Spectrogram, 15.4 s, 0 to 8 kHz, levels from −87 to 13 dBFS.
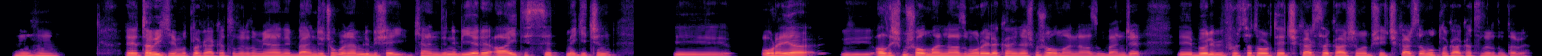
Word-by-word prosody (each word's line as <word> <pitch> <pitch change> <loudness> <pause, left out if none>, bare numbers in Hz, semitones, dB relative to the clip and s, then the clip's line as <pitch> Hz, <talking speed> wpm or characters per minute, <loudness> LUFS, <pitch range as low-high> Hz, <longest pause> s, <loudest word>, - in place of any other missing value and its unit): Hı 150 - -4
hı. 135 -2 -3 0.7
Eee, 155 -1 +3
tabii 165 +1 +6
ki. 135 -4 -2
Mutlaka 135 -3 -1
katılırdım. 125 0 -5
Yani, 135 +1 -1
bence 135 0 0
çok 155 +3 -3
önemli 155 +3 +1
bir - - -3
şey. 145 -1 -2
Kendini 150 +1 -2
bir 150 - 0
yere 155 +2 +4
ait 150 +1 +2
hissetmek 165 +3 -4
için, 180 +2 -4 0.6
eee, 150 -2 -4 0.3
oraya, 155 +4 +5 0.2
iii, 145 -1 -6
alışmış 155 +5 +2
olman 135 -4 +5
lazım, 130 +1 0
orayla 145 +2 +4
kaynaşmış 150 +3 -2
olman 135 -7 0
lazım 125 +1 -6
bence. 135 - -4 0.3
Eee, 150 -1 -1
böyle, 150 0 +6
bir 150 - -1
fırsat 150 +1 -2
ortaya 150 0 +3
çıkarsa, 165 +1 0
karşıma 140 -1 0
bir 135 - -10
şey 145 0 -4
çıkarsa 155 +6 0
mutlaka 140 -9 0
katılırdım, 115 -2 -6
tabii. 120 +1 -7
150 Hz, 165 wpm, -23 LUFS, 135-155 Hz, 0.7 s, tabii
